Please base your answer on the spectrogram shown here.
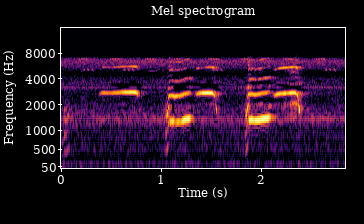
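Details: Juvenile bald eagle, about 131 days old, calling at its nest in August as a parent brings a fish; three loud bursts, each starting with a sharp squeal and trailing into a thin wavering whistle, about one second apart.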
